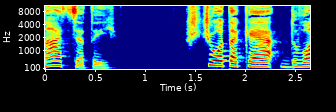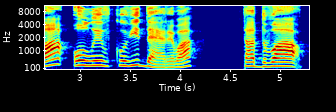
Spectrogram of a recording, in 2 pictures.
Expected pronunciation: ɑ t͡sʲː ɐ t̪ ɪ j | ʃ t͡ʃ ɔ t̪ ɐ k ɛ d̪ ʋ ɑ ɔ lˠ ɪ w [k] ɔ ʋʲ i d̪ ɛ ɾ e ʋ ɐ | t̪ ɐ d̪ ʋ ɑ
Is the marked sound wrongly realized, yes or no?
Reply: no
